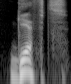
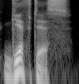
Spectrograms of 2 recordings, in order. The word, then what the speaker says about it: gifts: Gifts becomes giftis, 2 syllables.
